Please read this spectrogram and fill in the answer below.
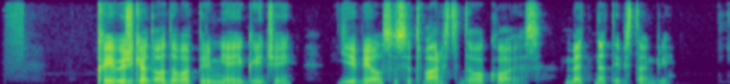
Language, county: Lithuanian, Vilnius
